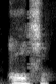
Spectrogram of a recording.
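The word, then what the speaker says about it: også: will or what also also it's o g s a circle now the g is not pronounced so it comes out also chapa to shop um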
